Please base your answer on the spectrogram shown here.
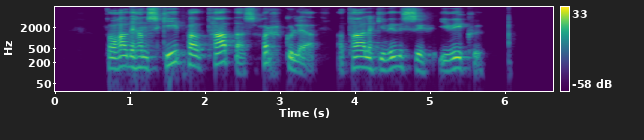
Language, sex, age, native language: Icelandic, male, 20-29, Icelandic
